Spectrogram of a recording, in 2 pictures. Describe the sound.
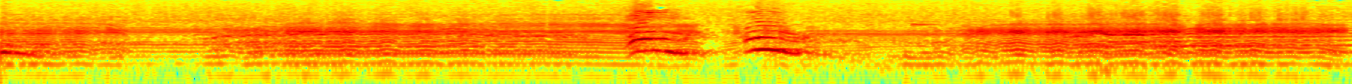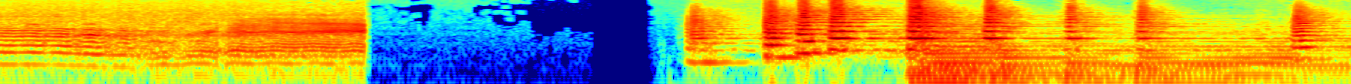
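A flock of sheep bleating: many loud, wavering, overlapping bleats that break off abruptly, then a short silence before more loud harmonic calls.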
